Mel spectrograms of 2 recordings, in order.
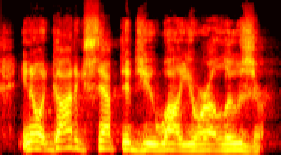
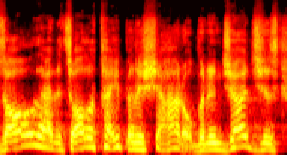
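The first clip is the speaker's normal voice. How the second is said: ordinary talk, nothing marked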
